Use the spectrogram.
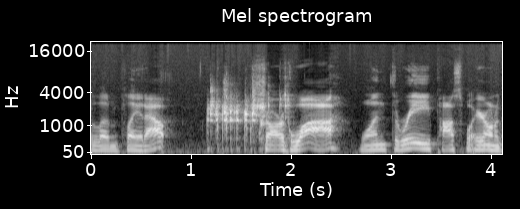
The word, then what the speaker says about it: Chargois: And yes, that's how the announcers pronounced it, Chargois. So JT Chargois. Sounds like you ought to be having escargot with your Chargois.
